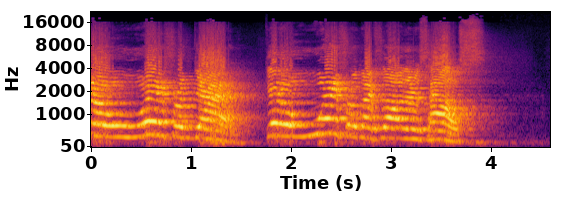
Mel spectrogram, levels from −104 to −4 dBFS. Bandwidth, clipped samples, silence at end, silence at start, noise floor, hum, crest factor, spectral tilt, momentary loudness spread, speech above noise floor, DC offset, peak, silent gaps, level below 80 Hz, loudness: 17.5 kHz; under 0.1%; 0.65 s; 0 s; -57 dBFS; none; 12 dB; -2.5 dB/octave; 5 LU; 41 dB; under 0.1%; -4 dBFS; none; -70 dBFS; -15 LUFS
